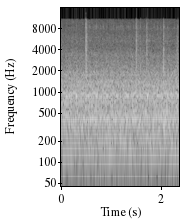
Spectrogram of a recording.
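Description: A tractor-trailer's diesel engine idling steadily, heard from inside the cab, with a few faint clicks.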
